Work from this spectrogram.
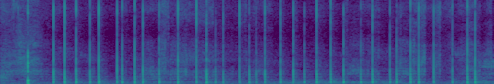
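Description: Fingertips tap on books in a quick, steady series of short, dry clicks, each dying away almost instantly. The taps are crisp and bright with a faint hollow body, set against a quiet background hiss.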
